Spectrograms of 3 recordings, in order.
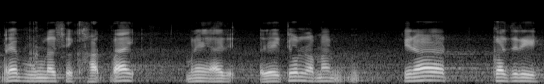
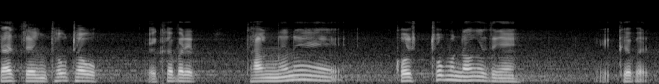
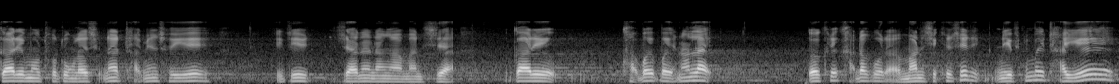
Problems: background conversations at intervals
